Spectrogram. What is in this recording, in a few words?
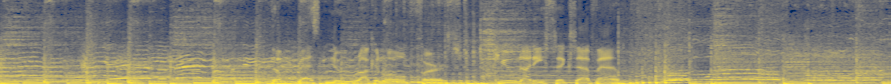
Sweeper; WHTQ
